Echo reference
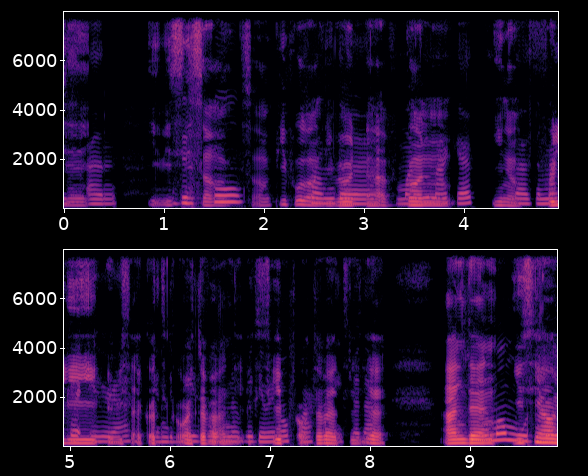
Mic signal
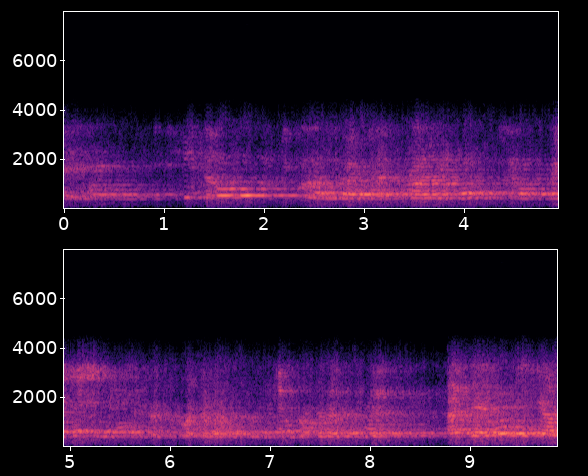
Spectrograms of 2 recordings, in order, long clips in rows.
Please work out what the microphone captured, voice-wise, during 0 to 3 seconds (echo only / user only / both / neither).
echo only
